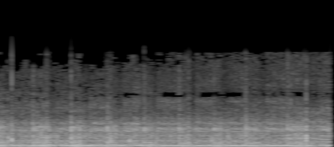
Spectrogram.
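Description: Motorcycle engine running at a steady pitch.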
